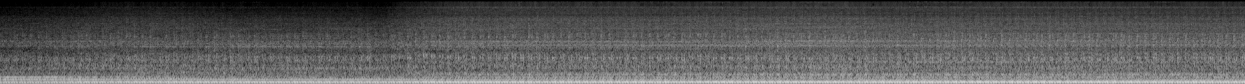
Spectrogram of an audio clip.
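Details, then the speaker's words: Acura NSX at cold-start idle before timing belt and LMA service: a busy metallic rattle over the low hum that goes away once warm; owner suspects the LMAs (lost motion assemblies), not the clutch; unconfirmed. Cold start rattle. "Alright, so that rattling was pretty loud. Hopefully you guys couldn't hear that, hear what I'm talking about. But hopefully that's the LMAs. I don't believe it to be the clutch making that noise because it does go away at warm up like I stated."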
